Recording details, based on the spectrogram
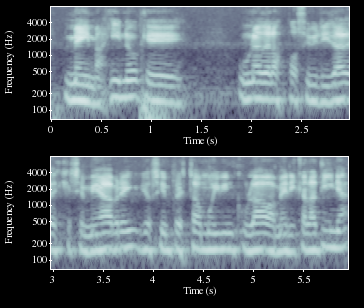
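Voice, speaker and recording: A man with an Andalusian accent talks at a fairly high pitch and a fairly quick pace. His intonation is monotone and flat, and audible room echo surrounds him. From Andalusia, Seville. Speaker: professor emeritus of philosophy. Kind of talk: interview.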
